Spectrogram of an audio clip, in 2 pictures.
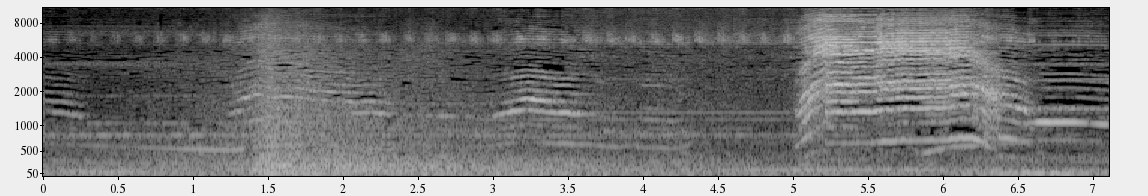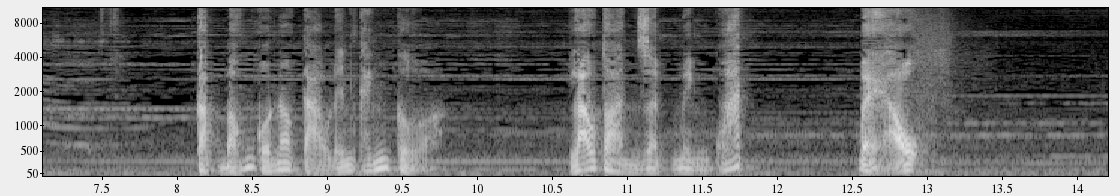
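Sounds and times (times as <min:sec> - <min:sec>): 
cat yowling aggressively: 0:03.0 - 0:04.2, 0:05.0 - 0:07.6
speech: 0:08.2 - 0:09.8, 0:10.6 - 0:11.9, 0:12.5 - 0:13.1.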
